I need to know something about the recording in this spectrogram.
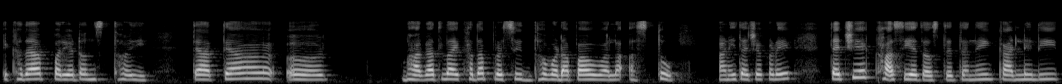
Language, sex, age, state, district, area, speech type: Marathi, female, 45-60, Maharashtra, Kolhapur, urban, spontaneous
